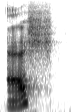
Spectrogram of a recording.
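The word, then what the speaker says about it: Æ: It's pronounced X, Ash, the A-E is pronounced as Ash, A-12, Musk.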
